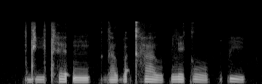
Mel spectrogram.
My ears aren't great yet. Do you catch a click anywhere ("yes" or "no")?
no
